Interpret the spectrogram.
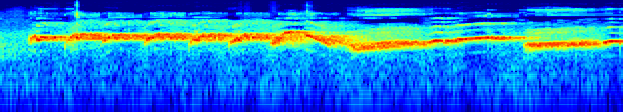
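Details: High, sustained whistled song with quick trilled flutters, dipping slightly in pitch partway through, then holding steady at the end; a single bird singing without pause.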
